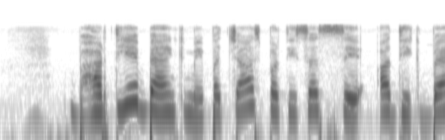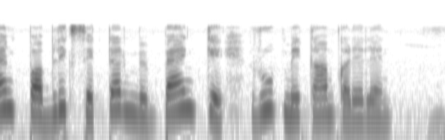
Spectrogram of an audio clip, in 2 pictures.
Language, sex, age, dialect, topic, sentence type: Bhojpuri, female, 18-24, Southern / Standard, banking, statement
